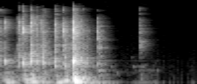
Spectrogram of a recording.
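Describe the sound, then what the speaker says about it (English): Fast, steady typing on a computer keyboard, a dense burst of close clicks lasting about a second, then a brief pause and one final keystroke, with no voices. "we're going to type thank you"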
